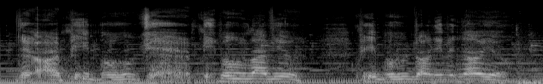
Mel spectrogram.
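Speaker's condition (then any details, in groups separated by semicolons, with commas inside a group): Laryngeal cancer; tracheotomy tube a couple months ago; stage 1 a couple years ago, recurred, 62 neck radiation treatments, chemo; scratchy voice, losing voice, throat clearing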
